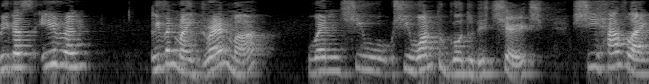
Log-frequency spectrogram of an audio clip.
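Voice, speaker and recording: The speech moves at a fairly slow pace. It comes in an Indonesian accent. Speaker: fashion professional. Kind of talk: casual chat. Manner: animated; halting.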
